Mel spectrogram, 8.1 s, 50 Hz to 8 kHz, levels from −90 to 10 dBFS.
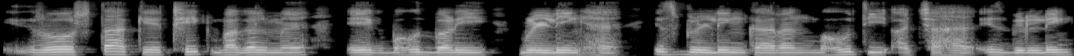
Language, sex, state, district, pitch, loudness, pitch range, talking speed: Hindi, male, Bihar, Supaul, 125 Hz, -18 LUFS, 120-130 Hz, 155 wpm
